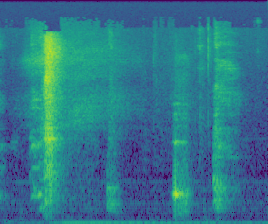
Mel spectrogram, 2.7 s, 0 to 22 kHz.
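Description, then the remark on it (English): A dog, Jim, whines, crying because he hasn't eaten in two hours: a snorting huff, then three short, strained whimpering cries spaced about half a second apart, with no one talking. “Jim's over here just crying because he hasn't eaten in 2 hours.”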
